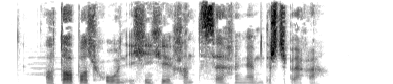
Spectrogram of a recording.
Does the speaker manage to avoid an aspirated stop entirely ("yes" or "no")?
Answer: yes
